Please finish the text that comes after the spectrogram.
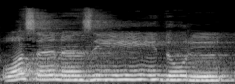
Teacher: دال کو لام کے ساتھ ملانا ہے اور لام کو آپ نے ہلانا نہیں ہے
